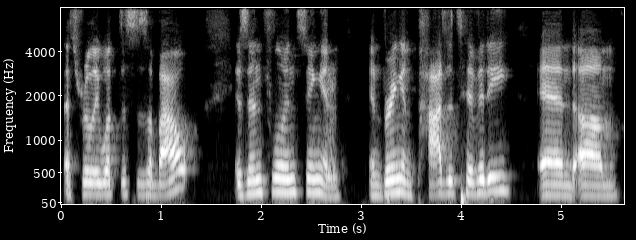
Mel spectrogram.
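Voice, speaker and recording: A woman with a New York accent coaching an online webinar in a casual, chatty, encouraging and energetic way. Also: fairly low pitch, normal speed. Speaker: online marketing coach and host. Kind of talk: casual webinar training and motivational talk.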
